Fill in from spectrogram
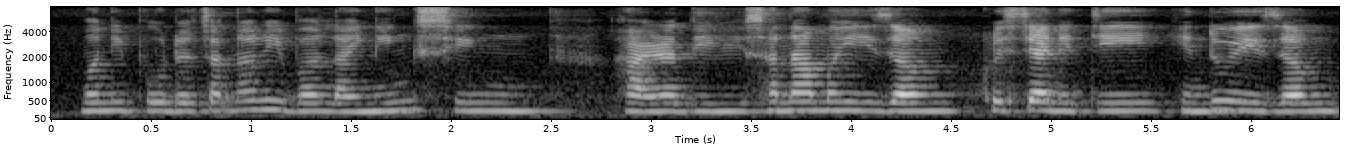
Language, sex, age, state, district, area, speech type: Manipuri, female, 45-60, Manipur, Imphal West, urban, spontaneous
